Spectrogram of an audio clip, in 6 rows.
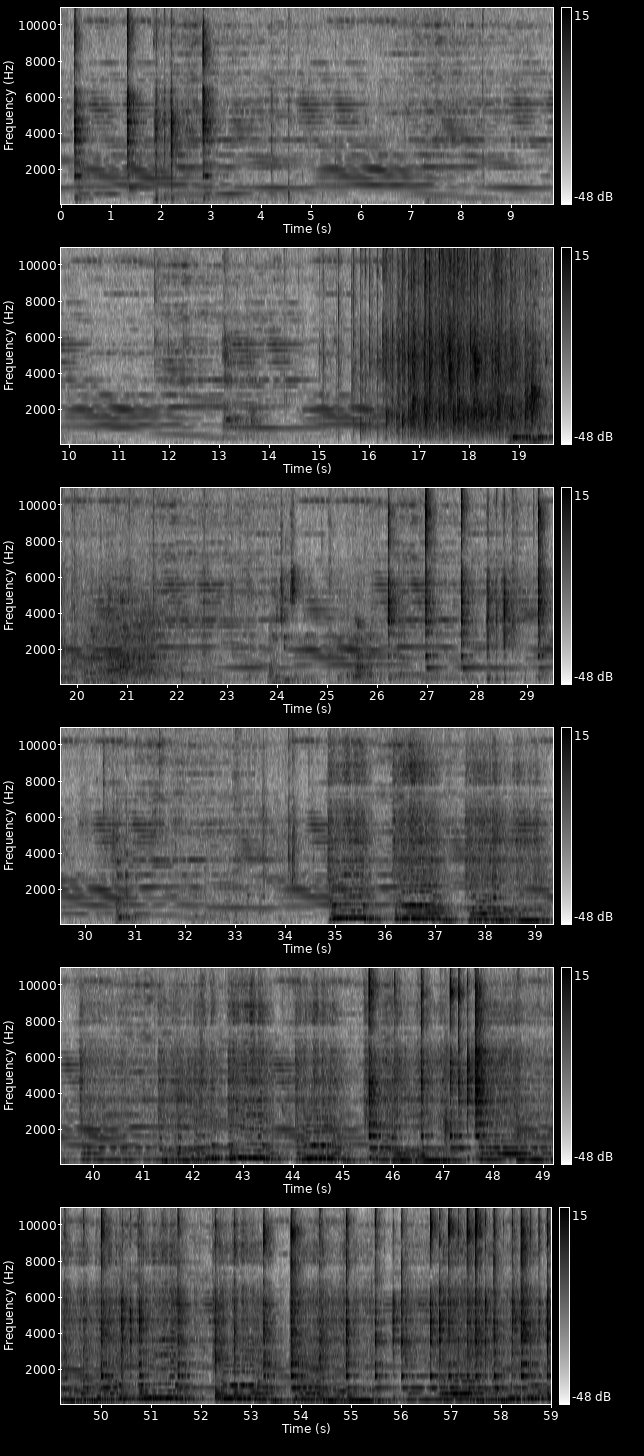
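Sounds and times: tanpura drone: 0.0s - 59.0s
audience applause: 15.0s - 22.4s.

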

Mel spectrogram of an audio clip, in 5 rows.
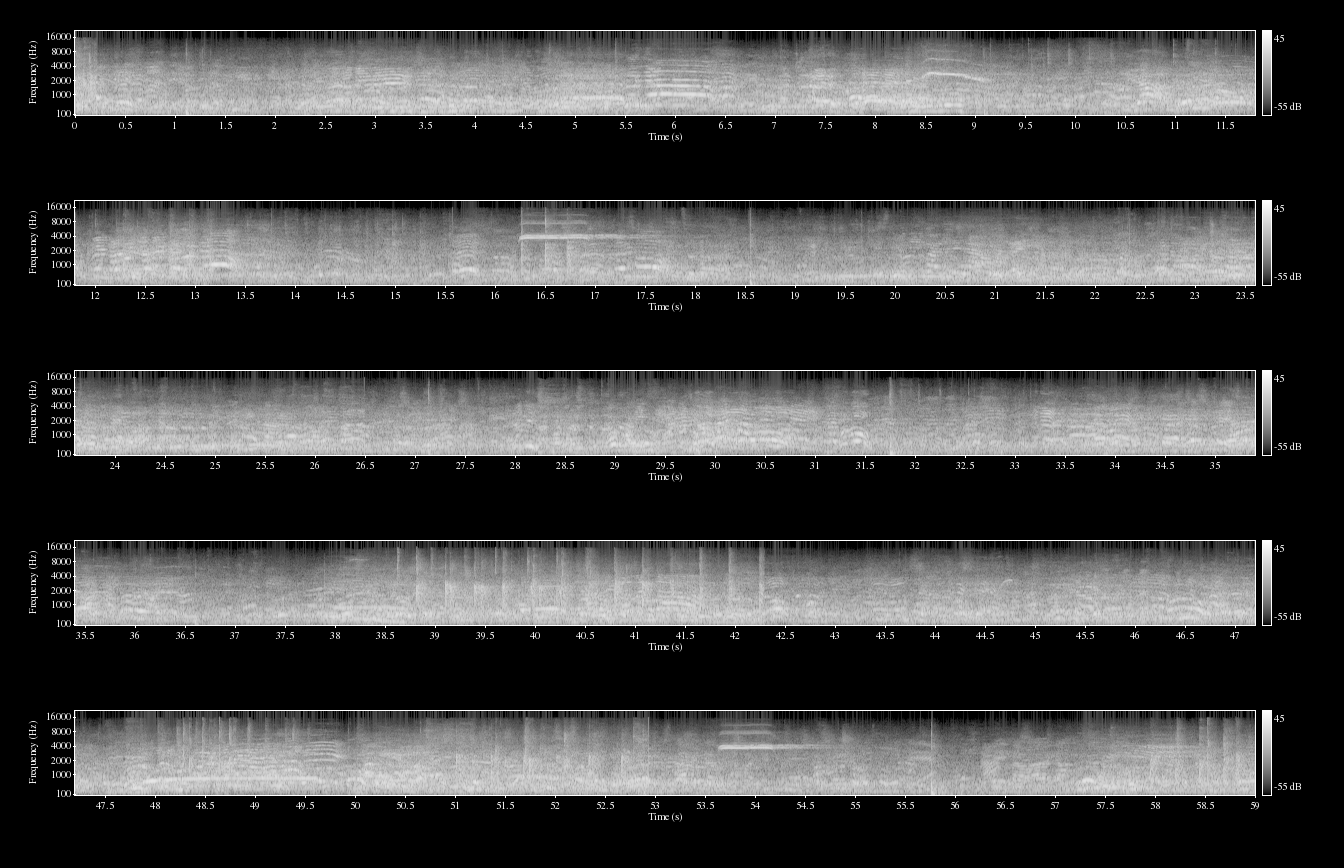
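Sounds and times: spectators chattering: 0.0s - 59.0s
long held call: 16.2s - 17.5s.

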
